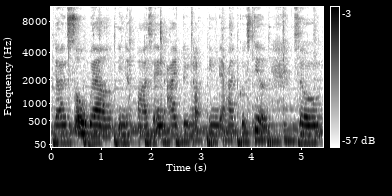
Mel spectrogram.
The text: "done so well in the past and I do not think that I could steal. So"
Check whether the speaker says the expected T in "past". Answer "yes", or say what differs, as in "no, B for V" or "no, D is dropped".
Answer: no, T is dropped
